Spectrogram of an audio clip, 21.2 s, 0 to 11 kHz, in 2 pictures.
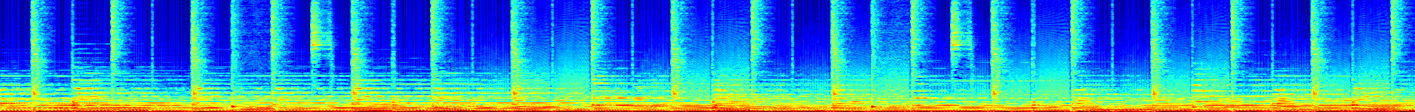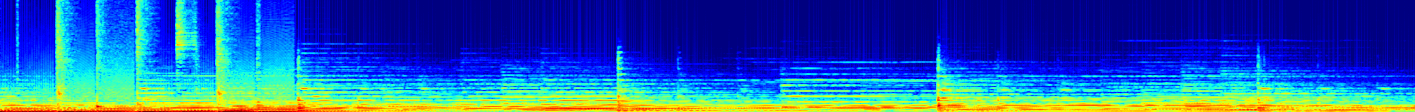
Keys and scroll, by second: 20.7 Delete.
